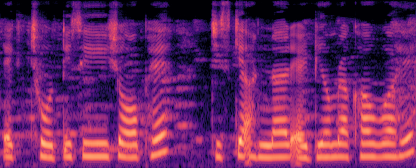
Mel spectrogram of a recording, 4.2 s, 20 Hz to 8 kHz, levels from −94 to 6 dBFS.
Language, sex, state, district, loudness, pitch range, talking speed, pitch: Hindi, female, Madhya Pradesh, Dhar, -17 LUFS, 225-260 Hz, 160 wpm, 230 Hz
